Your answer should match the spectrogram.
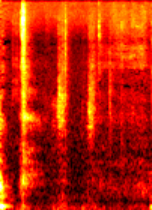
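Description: Faint rustling and a few light taps as paper and craft tools are handled on a tabletop.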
